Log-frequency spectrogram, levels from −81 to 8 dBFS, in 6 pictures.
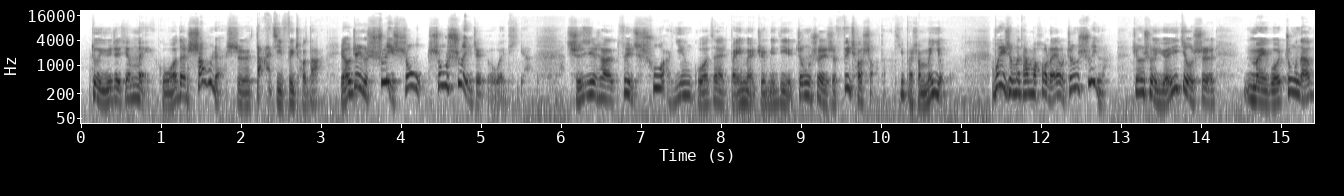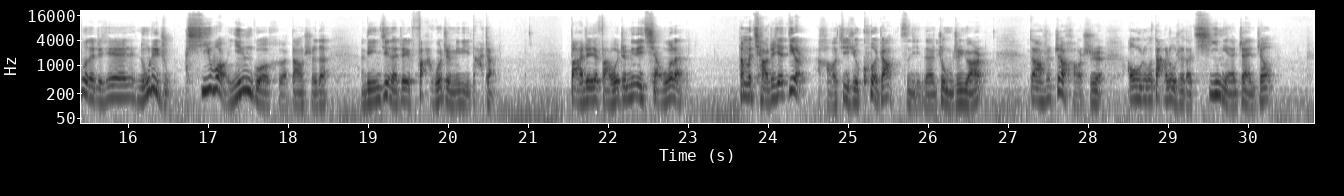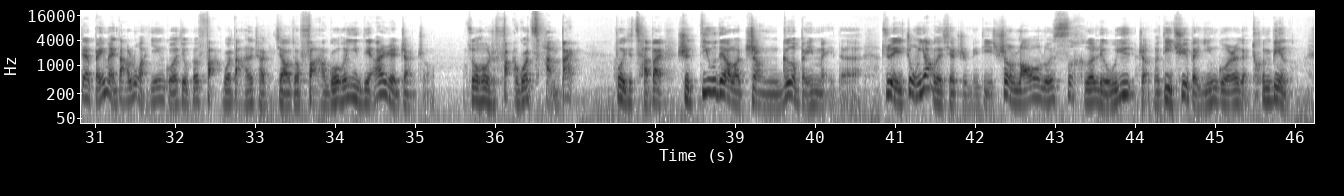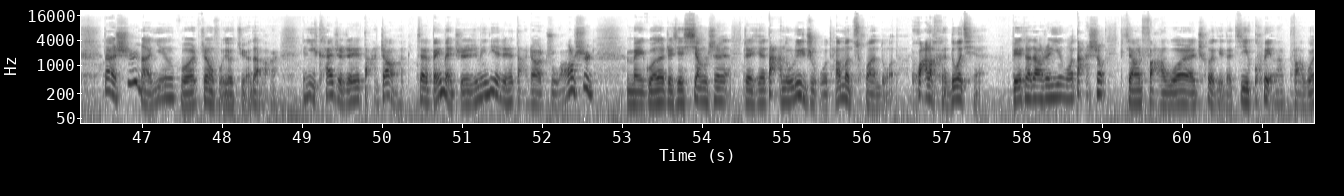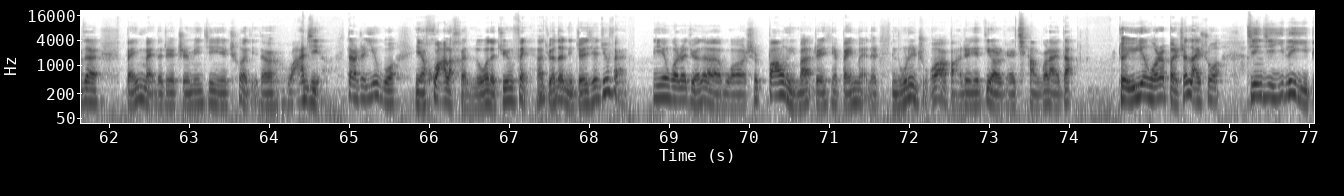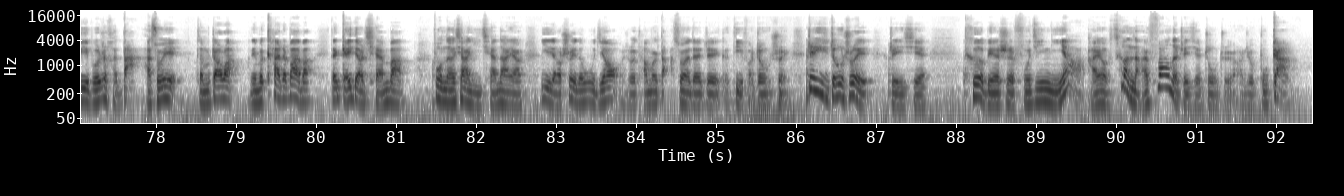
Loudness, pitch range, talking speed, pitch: -19 LUFS, 105-155 Hz, 295 characters per minute, 125 Hz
